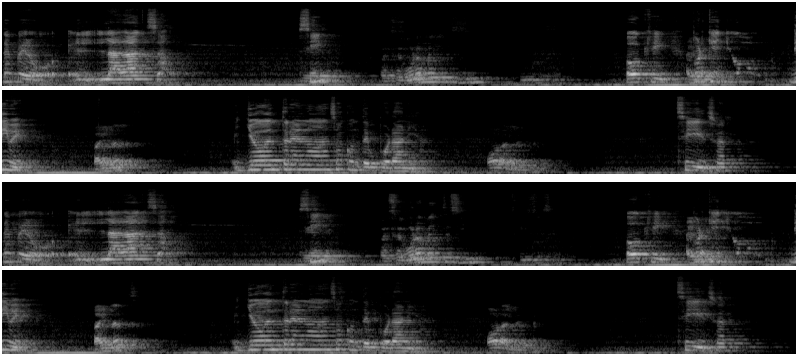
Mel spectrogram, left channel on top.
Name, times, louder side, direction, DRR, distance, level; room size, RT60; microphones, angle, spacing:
voice 1, 0.0-1.7 3.0-3.3 6.2-7.4 7.9-8.5 10.3-12.2 14.7-15.2, left 1 dB, 20° left, 2.5 m, -28 dB
voice 2, 3.0-3.3 3.8-4.8 5.2-5.6 6.8-7.1 8.9-9.2 12.8-13.3, right 1 dB, 70° right, 7.2 m, -33 dB
27.0 x 17.0 x 9.7 m
head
